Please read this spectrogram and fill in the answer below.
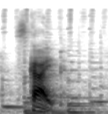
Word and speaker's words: Skype: gente falando Skype Skype né enfim mas a pronúncia certa no inglês americano é Skype Skype repeat with me Skype alri muito bem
